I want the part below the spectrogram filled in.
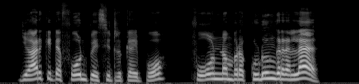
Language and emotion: Tamil, angry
